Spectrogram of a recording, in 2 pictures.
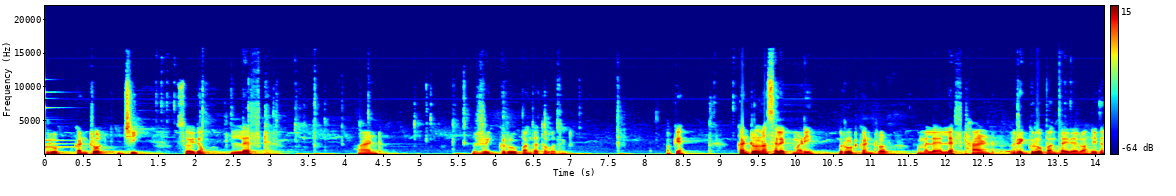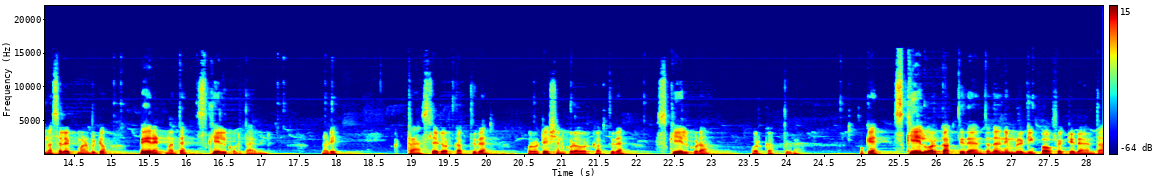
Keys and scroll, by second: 0.7 ctrl+g, 2.2-7.2 typing, 7.5 Return, 18.4 w, 19.7 ctrl+z, 19.9 e, 21.1 ctrl+z, 21.4 r, 24.8 ctrl+z.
